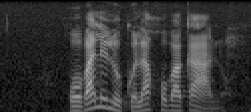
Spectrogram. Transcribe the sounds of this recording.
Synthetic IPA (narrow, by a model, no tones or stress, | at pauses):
ɣʊbalɪlʊkʼɔlaɣʊbakʼa̰ːnɔ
